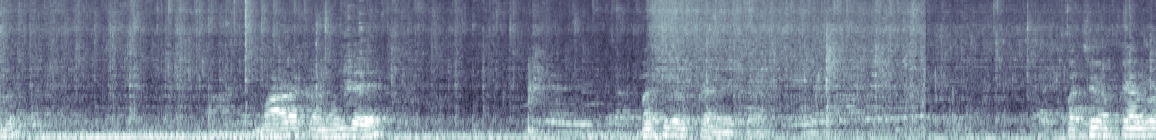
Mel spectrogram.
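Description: Food sizzling in a cooking pot on the stove while a spoon stirs it, with a sharp clink about four seconds in. A steady low hum runs underneath.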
